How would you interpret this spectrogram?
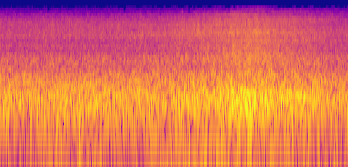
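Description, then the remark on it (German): Steady roar of surf as waves break at night and wash up the shore and back into the sea, a broad hiss of churning water that swells slightly louder toward the end, with no voices. “Hier, wo aus dem tiefen Dunkel des Meeres in der Nacht diese weißen Wellenkämme auftauchen, wenn sich die Wellen brechen und dann ans Ufer auslaufen und zurück ins Meer streben.”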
